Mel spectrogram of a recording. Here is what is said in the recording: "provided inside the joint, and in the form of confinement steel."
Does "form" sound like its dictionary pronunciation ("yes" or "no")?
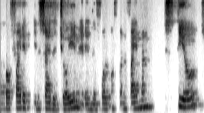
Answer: no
